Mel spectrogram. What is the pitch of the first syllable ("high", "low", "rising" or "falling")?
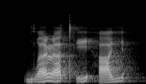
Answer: rising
